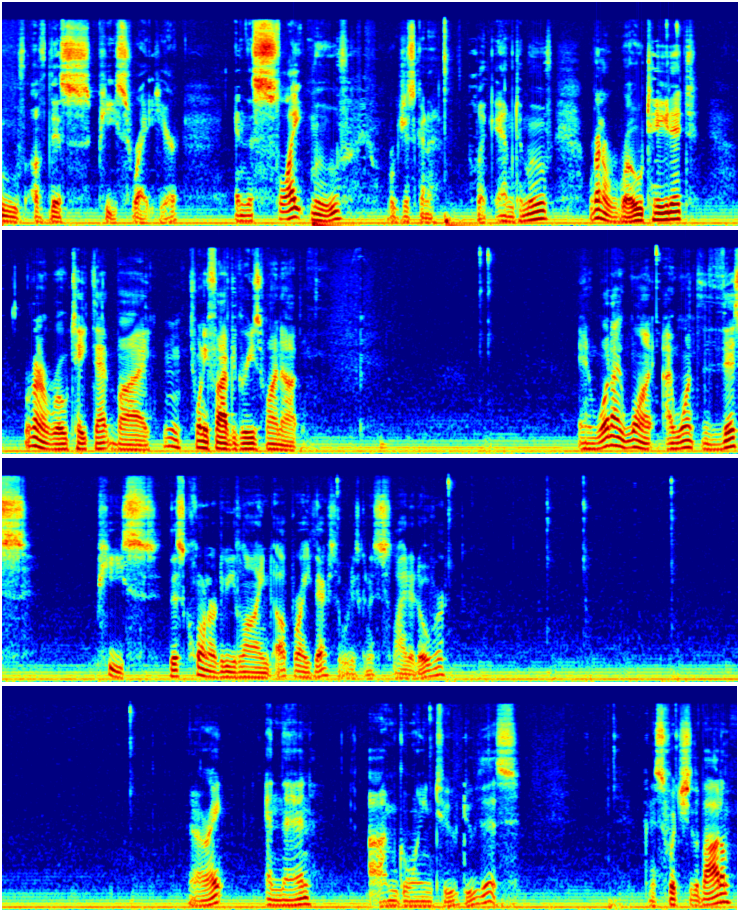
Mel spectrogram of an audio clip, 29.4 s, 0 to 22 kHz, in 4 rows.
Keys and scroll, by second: 4.4 m, 7.3 o, 7.3 7, 10.3 Return, 12.9 m, 27.0 Return.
